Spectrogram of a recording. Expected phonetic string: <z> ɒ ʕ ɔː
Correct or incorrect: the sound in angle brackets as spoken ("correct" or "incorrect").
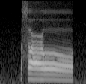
incorrect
